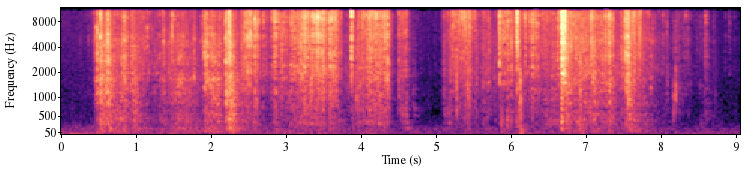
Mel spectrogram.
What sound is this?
grece naxos walking 4
Opening of a handmade metal door in a small path near Tsikalario in Naxos island (Greece).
